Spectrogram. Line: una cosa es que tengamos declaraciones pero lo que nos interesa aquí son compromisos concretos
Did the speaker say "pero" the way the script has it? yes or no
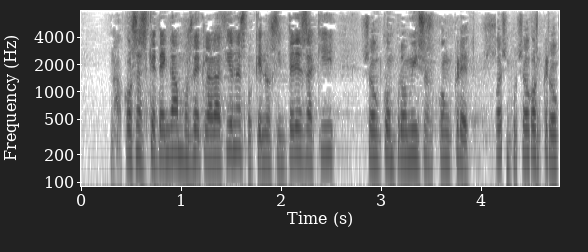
no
